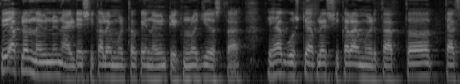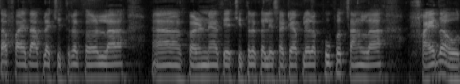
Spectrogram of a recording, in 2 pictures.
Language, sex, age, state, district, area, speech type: Marathi, male, 45-60, Maharashtra, Yavatmal, urban, spontaneous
